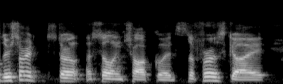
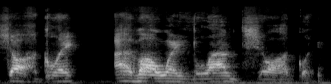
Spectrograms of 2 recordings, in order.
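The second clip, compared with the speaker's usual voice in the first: put-on smoky grandma voice, quieter; 5 dB quieter than usual. Describing a remembered voice, the speaker does a grandma smoker voice. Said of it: "If she smokes a lot".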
